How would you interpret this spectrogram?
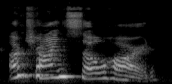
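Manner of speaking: "I'm trying so hard" pushed out loud and slow; a real, slowed, emphatic plea. Real, not acted. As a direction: plead it, each word weighted. Repeats the plea, pleading.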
